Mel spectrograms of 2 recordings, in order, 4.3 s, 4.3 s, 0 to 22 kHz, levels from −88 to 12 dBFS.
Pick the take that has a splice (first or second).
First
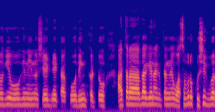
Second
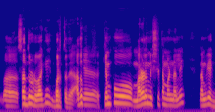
second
